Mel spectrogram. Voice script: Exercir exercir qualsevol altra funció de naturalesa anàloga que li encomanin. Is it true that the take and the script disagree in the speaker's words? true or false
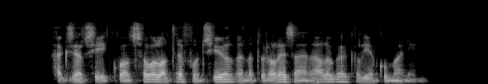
true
